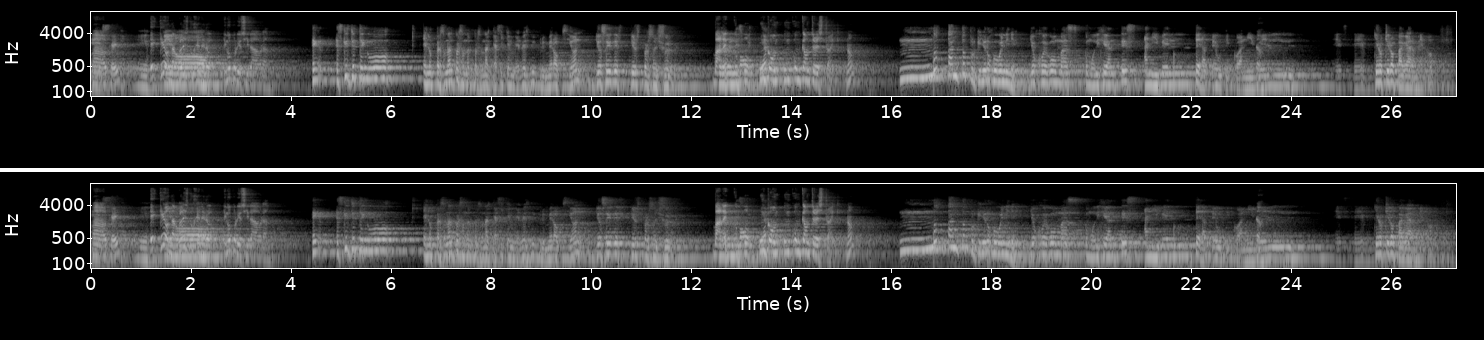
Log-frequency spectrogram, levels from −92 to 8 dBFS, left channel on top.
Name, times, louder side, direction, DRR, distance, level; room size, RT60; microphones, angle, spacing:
voice 1, 0.0-0.6 1.2-3.6 12.4-15.3 23.3-23.5, equal, ahead, 8 dB, 0.5 m, -29 dB
voice 2, 0.6-1.2 1.5-2.4 4.4-6.0 6.6-9.8 10.1-11.7 12.6-13.6 16.2-24.1 24.9-25.0 25.3-26.9, left 2 dB, 80° left, 9 dB, 0.8 m, -29 dB
28.5 x 11.0 x 3.0 m, 2.9 s
head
